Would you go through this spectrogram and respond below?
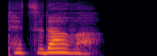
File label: yes, voice commands; svencoop; Blanc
